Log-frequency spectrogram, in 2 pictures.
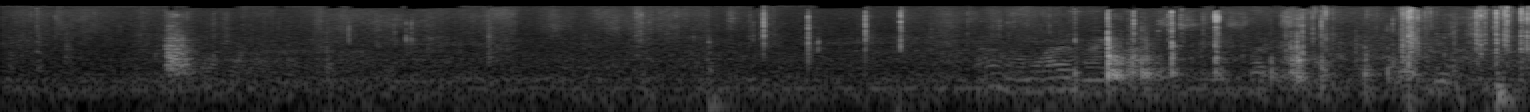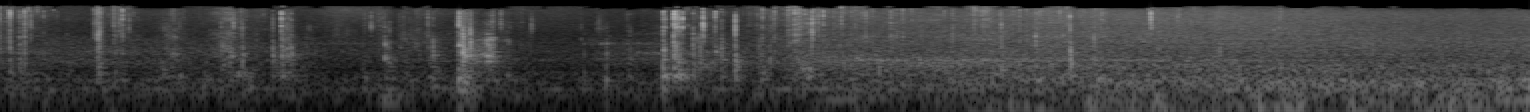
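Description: A run of sharp clicks and small rattles, as of something being handled, then from about twelve seconds a steady rushing noise that slowly grows louder.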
